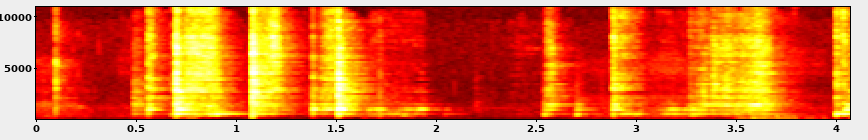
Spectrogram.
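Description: Metal spoon clinking and scraping in a large skillet and against small glass Pyrex baking dishes as a thick filling is spooned out. A run of sharp clinks, some with a short ringing note, then a short pause and a longer scrape across the pan near the end.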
